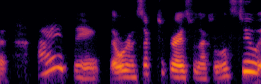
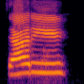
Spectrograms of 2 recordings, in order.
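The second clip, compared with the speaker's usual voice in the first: high, loud repeat call; calling out again; 9 semitones higher, 7 dB louder than usual. Real, not acted. Calling Daddy a second time, loud shout. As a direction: yell his name once more to get his attention. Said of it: "Sorry about the screaming in your ears".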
